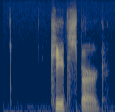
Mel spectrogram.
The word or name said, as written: Keithsburg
